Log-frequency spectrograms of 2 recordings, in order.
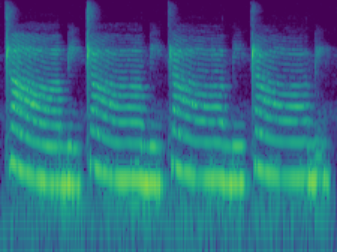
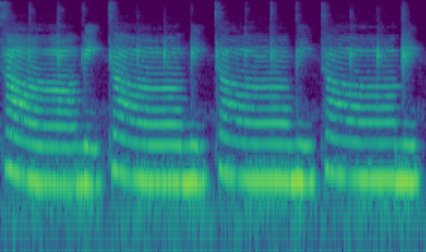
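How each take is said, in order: First: Brisker chant, long TA and quick MI; steady quicker TA-MI rhythm; faster rhythm demo. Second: Long TA, short MI, chanted slowly; sustained TA with MI tucked on the end; slow rhythm demo. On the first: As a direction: chant the dotted pattern a little faster. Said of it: "Again, a little faster". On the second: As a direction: chant the dotted pattern slowly and evenly. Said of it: "This is how I say that pattern". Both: Shown as a demonstration.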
